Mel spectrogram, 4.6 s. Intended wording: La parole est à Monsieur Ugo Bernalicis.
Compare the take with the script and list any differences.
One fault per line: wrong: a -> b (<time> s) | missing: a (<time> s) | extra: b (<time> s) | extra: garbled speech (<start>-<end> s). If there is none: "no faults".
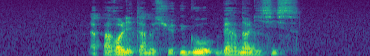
no faults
